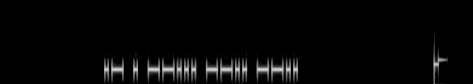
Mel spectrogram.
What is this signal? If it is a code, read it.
Morse code, heard as a keyed tone, about 33 wpm, 700 Hz. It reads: AE7ZZ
